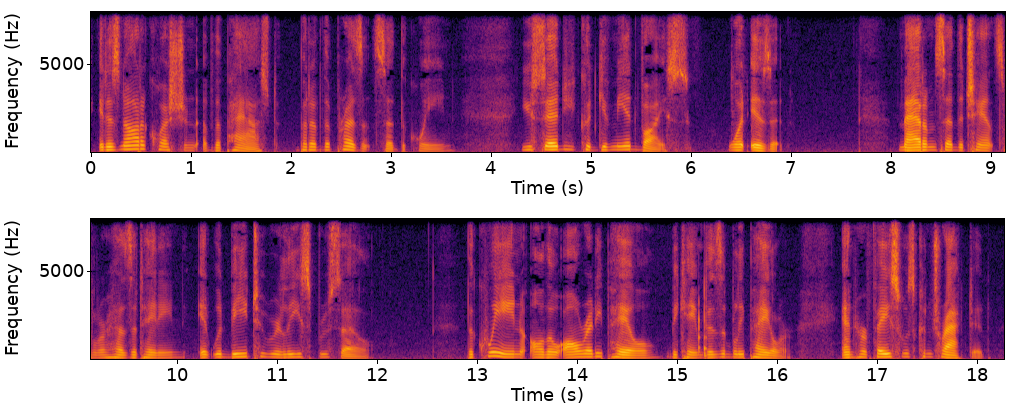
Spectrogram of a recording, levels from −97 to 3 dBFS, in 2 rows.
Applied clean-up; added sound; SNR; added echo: none; none; none; none.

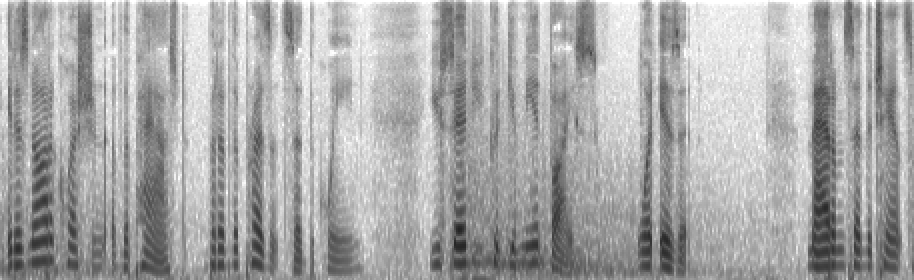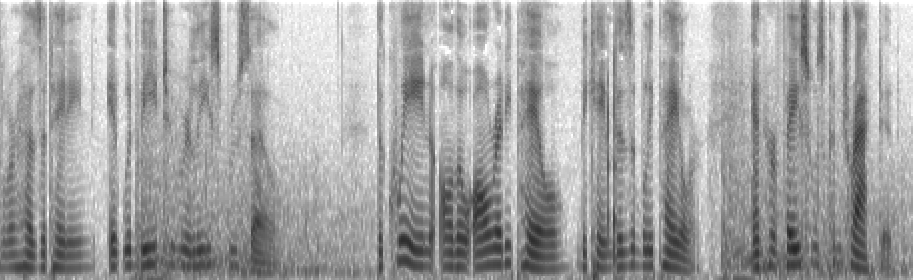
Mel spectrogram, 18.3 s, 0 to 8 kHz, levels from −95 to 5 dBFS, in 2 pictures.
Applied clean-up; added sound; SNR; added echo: none; Boom; 18 dB; none.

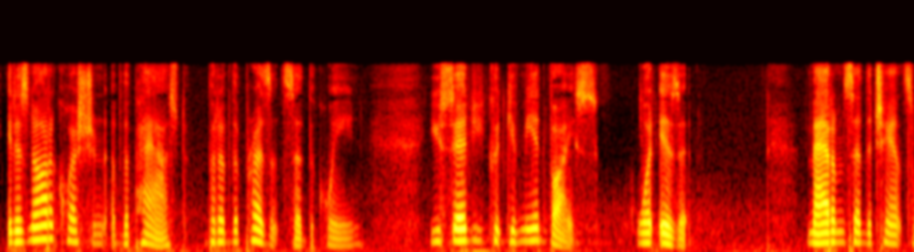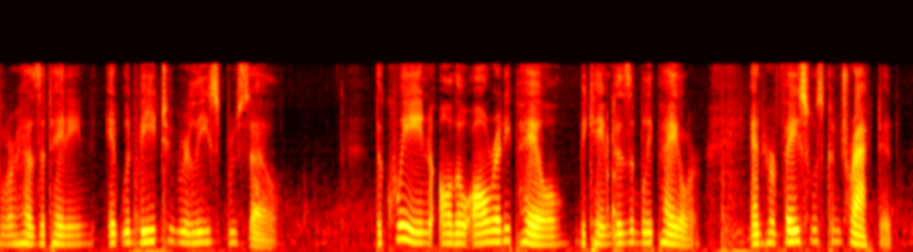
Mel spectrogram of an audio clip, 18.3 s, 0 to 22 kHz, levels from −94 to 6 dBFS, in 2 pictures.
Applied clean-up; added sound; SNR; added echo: neural separator model SepFormer DNS4.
